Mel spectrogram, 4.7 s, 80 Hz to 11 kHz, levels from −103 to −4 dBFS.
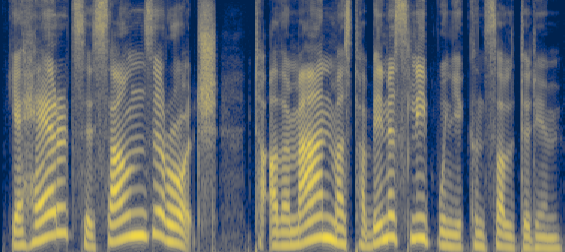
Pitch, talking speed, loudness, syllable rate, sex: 205 Hz, 205 wpm, -17 LUFS, 4.9 syllables/s, female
